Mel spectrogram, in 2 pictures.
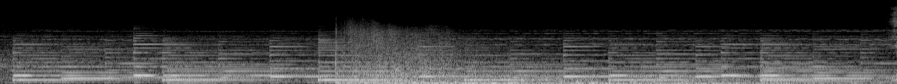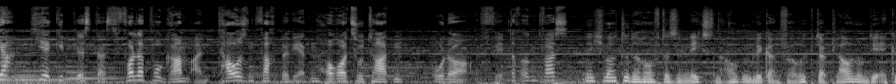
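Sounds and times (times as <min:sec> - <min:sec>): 
piano melody: 0:00.0 - 0:17.9
speech: 0:00.1 - 0:00.5, 0:09.0 - 0:17.9
rumbling thunder: 0:03.3 - 0:09.7.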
